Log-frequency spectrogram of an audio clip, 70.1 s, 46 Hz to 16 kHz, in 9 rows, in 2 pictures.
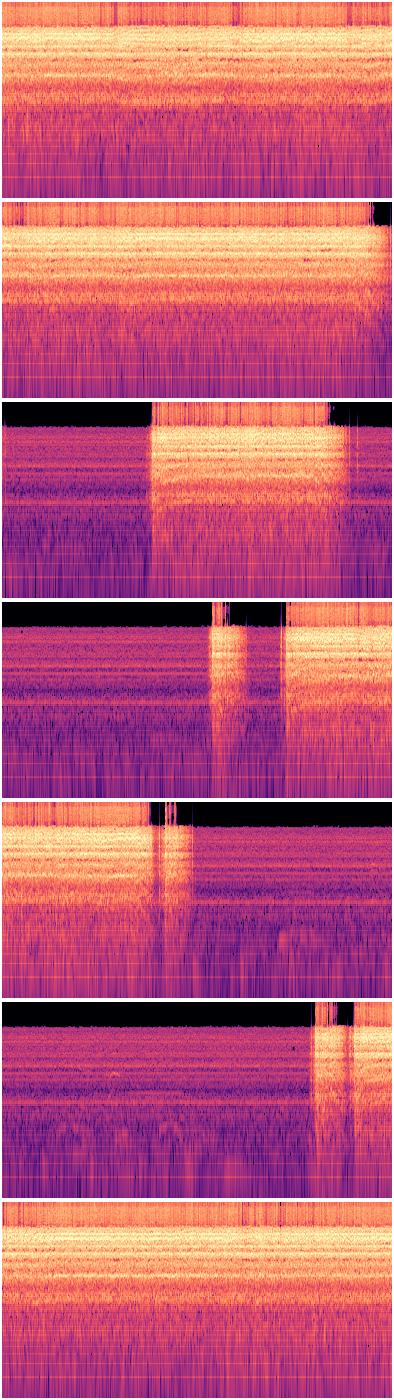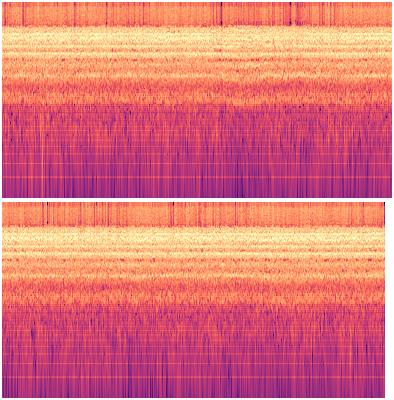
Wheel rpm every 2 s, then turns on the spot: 230, 220, 220, 220, 230, 230, 230, 130, 0, 110, 220, 20, 0, 10, 70, 220, 220, 50, 0, 0, 0, 0, 20, 190, 230, 230, 230, 230, 230, 230, 230, 230, 230, 230, 220.
none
